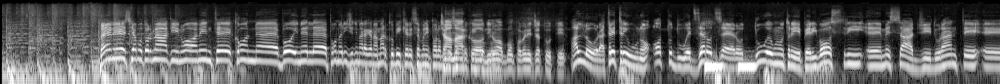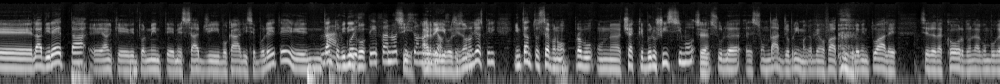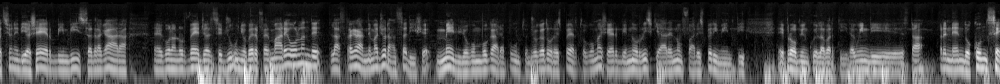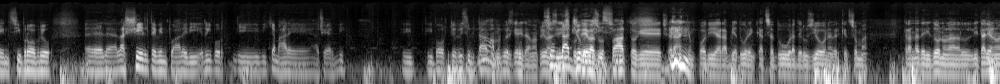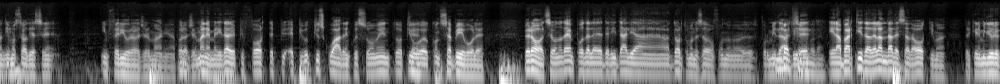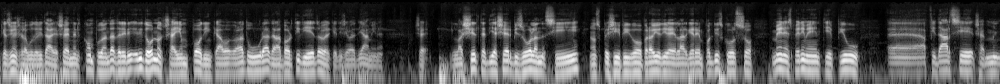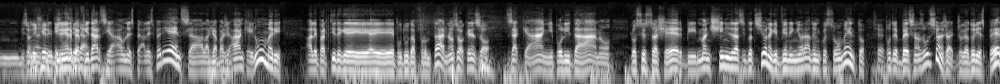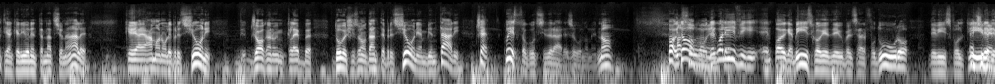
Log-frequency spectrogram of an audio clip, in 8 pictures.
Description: L'ex calciatore Lionello Manfredonia è stato ospite di TMW Radio, durante Maracanà.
